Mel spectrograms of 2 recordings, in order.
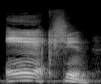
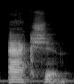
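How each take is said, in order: First: "action" punched higher, first syllable stretched; exaggerated accent on ACTION. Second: Said in the usual way. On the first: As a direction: overdo the stress on "action". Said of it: "put such a big accent on". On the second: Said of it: "Justin always said".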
